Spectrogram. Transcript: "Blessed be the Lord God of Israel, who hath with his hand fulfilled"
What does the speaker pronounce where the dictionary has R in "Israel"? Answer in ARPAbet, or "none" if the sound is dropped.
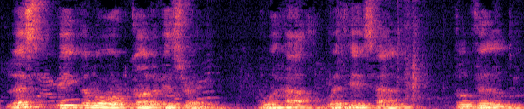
R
